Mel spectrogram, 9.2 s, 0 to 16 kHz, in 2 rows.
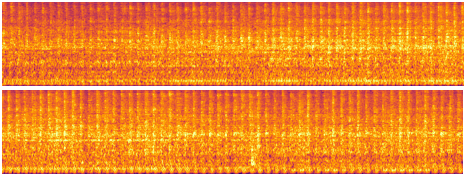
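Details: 2005 Suzuki Boulevard M50 with stock pipes, 17,408 miles: steady, even lumpy V-twin idle at about three beats a second, no knocks or rattles, smooth exhaust note; engine runs healthy.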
